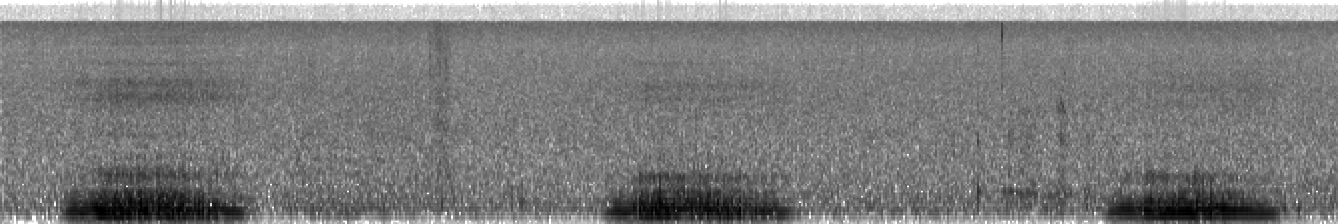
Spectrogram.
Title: Stacey Snores like a machine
